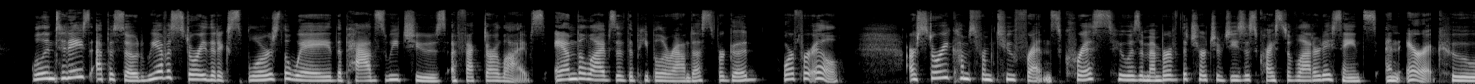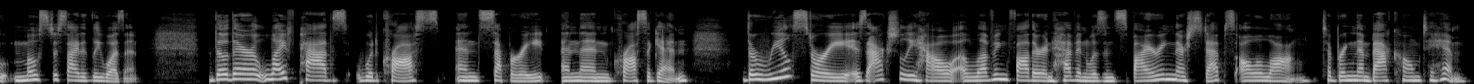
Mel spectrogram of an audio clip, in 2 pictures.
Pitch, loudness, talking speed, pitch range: 190 Hz, -20 LUFS, 195 wpm, 175-230 Hz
